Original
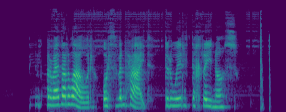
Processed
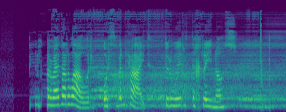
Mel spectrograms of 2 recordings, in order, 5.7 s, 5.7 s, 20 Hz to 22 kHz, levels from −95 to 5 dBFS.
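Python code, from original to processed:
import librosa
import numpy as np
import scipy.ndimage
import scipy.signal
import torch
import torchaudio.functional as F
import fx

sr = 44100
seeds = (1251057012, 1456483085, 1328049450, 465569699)

p1 = x + fx.echo_diffused(x, sr, ms=906, feedback_pct=41, wet_db=-16, dry=0)
p2 = fx.band_squash(p1, sr, depth_pct=40)
y = p2 * 10.0 ** (9.0 / 20.0)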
